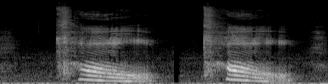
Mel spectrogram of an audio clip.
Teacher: the consonant is an air puff sound meaning it's made with a tiny puff of air and you want to make sure that K gets the puff · the back of the tongue is rising up towards the palate k now the consonant is an air puff sound meaning it's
